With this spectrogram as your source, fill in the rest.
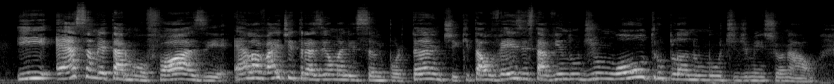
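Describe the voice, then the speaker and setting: Fairly high-pitched, a woman talks at a fairly slow pace with lively intonation and hardly any pauses. Her loudness swings widely, and both room echo and background noise are noticeable. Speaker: spiritual coach. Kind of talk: live Q&A stream. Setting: livestream.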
